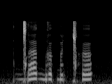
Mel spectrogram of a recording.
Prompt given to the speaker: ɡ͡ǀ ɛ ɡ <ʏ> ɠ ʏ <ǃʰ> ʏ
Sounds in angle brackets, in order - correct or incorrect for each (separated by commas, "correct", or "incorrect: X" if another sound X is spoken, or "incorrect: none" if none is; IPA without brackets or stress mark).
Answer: correct, incorrect: ǀʰ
